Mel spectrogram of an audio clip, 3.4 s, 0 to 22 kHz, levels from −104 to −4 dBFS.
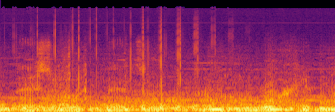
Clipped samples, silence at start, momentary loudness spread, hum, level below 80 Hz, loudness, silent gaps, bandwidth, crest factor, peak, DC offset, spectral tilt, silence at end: under 0.1%; 0 s; 4 LU; none; -20 dBFS; -15 LUFS; none; 10 kHz; 8 dB; -4 dBFS; under 0.1%; -8.5 dB/octave; 0 s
